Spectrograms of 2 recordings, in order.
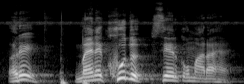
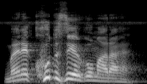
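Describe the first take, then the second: First: "खुद" pressed hard and drawn out, slowly; stress on खुद. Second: "खुद" stressed in a quicker repeat. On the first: Hunter boasting he killed the lion himself, slow stress on "खुद". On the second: Hunter repeats his boast, "खुद" stressed, brisker. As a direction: hit "खुद" again, brisker. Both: Shown as a demonstration. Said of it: "मैं इस बात पे जोर डाल रहा हूं".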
